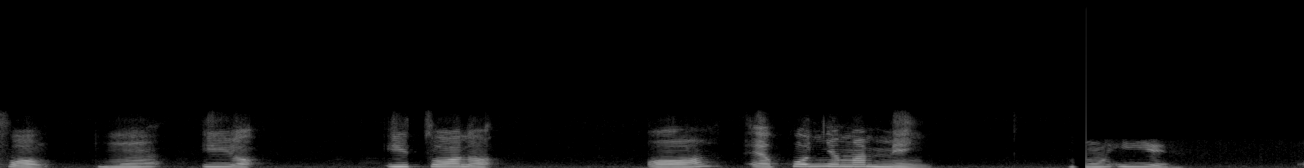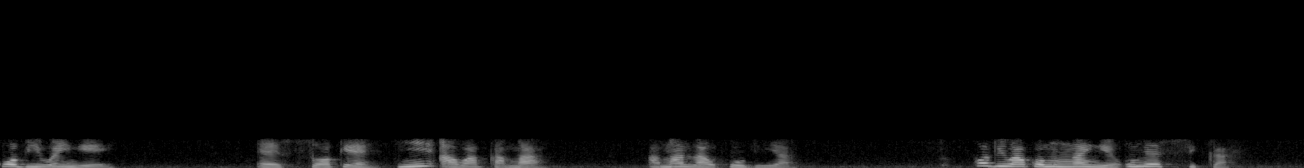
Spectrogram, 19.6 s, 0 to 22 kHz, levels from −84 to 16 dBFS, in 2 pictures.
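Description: At 8.04 s there's a handover gap: the call got passed from one network to another, and for about 100 ms, up to 8.14 s, nothing came through. The sound doesn't fade naturally; it drops out within a few tens of milliseconds and leaves a clean hole. Whatever fell in that window is simply gone, because no frames arrived to decode while the link was switching over.

Right after, from 8.14 s to the end, comes a fallback to narrowband. Before the gap the HD Voice codec carries the speech with light damage, at a quality that fits AMR-WB around 12.65 kbit/s. Once the new link settles, everything above 4 kHz disappears, so the airy top end goes missing and the voice turns duller and rougher. That fits a drop to AMR narrowband at a low rate, likely around 7.4 kbit/s.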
